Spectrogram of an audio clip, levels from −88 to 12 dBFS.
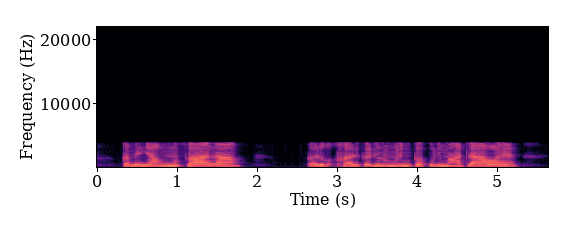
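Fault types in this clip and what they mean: Packet loss with pitch repetition, 4.04 to 4.06 s: about 20 ms of audio went missing, which fits a single lost packet, and the receiver bridged it by repeating the last pitch period, heard as a brief held, slightly buzzy moment within the telephone-band speech.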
